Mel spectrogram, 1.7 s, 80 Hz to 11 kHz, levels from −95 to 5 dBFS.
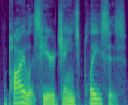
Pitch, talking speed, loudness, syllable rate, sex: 110 Hz, 175 wpm, -17 LUFS, 5.6 syllables/s, male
